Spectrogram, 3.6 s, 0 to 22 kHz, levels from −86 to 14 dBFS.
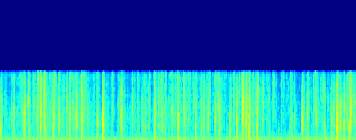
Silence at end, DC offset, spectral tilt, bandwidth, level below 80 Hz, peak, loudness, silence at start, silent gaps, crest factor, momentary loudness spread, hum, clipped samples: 0 s; under 0.1%; -0.5 dB/octave; 11 kHz; -54 dBFS; 0 dBFS; -23 LUFS; 0 s; none; 26 dB; 5 LU; none; under 0.1%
